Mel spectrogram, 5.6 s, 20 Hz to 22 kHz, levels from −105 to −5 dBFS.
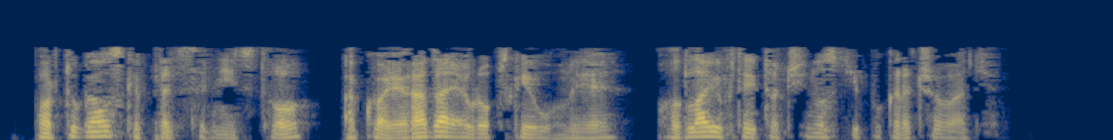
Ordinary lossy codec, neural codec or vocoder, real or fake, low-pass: MP3, 24 kbps; codec, 16 kHz in and 24 kHz out, 2.2 kbps, FireRedTTS-2 codec; fake; 5.4 kHz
